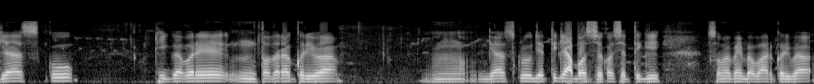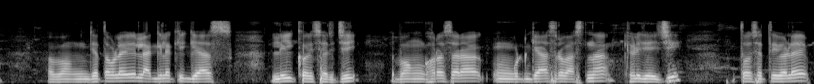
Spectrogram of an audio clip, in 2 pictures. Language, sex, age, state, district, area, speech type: Odia, male, 18-30, Odisha, Kendrapara, urban, spontaneous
